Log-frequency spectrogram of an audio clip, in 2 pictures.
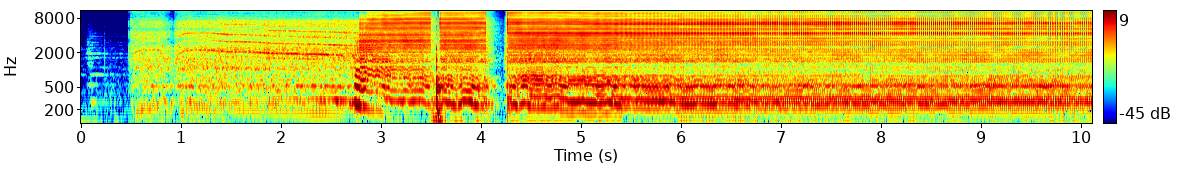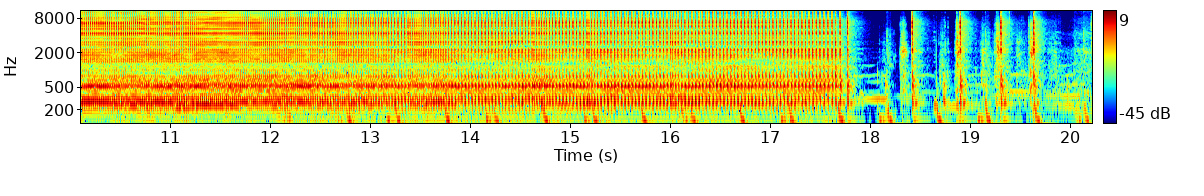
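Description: A Denzel cordless screwdriver drives a screw in a loud, sustained whir that rises in pitch as it spins up, then breaks into a rapid ratcheting clatter as the clutch slips near the end.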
